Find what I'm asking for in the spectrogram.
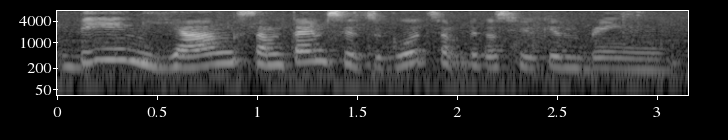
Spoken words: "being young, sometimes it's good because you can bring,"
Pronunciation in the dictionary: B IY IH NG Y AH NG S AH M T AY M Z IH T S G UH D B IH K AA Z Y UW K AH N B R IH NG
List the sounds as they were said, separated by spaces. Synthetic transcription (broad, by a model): B IY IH NG Y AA NG S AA M T AY M S IH T S G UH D B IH K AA S Y UW K AH N B R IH NG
